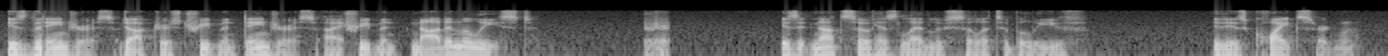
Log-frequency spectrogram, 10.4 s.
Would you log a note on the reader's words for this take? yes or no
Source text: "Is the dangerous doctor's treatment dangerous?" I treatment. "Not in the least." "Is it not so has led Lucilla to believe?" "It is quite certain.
no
